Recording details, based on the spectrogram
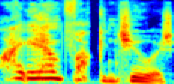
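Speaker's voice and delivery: put-on angry, furious retort, whispered. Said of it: "And he got really angry".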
